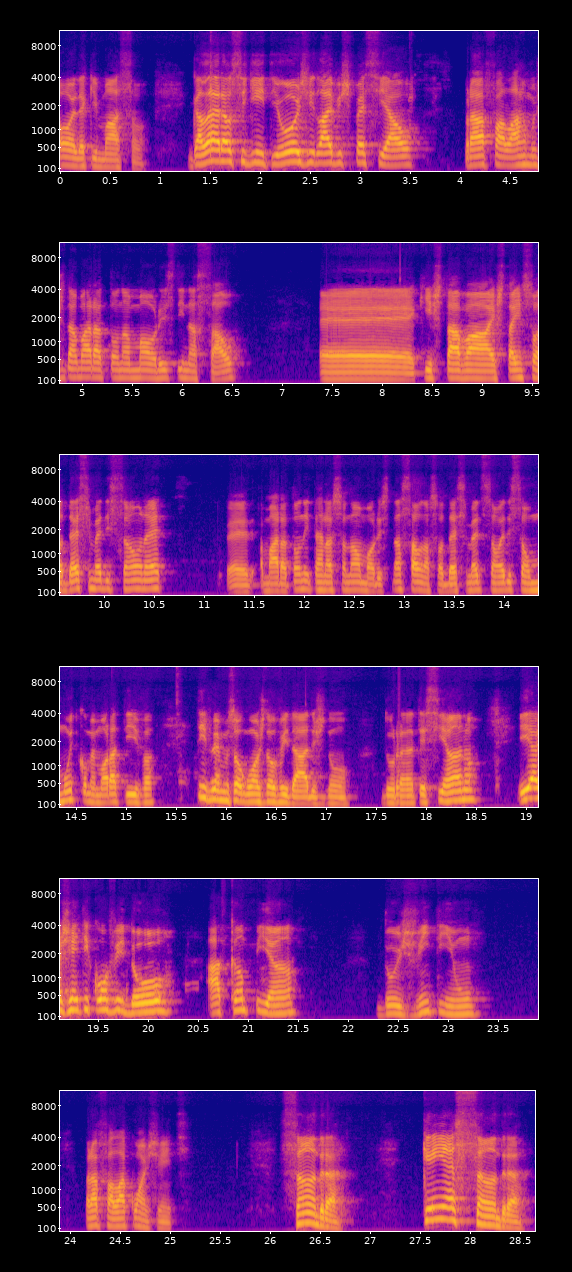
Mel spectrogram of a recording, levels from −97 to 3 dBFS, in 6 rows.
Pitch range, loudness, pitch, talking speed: 120-160 Hz, -17 LUFS, 140 Hz, 135 wpm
